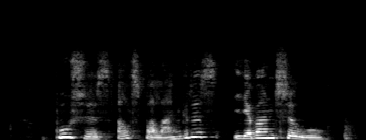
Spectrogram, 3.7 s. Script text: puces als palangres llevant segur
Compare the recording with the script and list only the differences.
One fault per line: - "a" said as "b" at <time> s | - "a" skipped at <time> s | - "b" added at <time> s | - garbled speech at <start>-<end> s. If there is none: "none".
none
